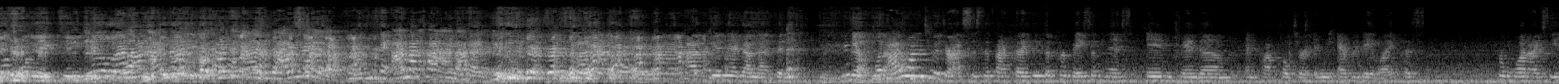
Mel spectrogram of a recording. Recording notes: Fandom, Fashion, and the Future panel from Blerdcon 2022.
